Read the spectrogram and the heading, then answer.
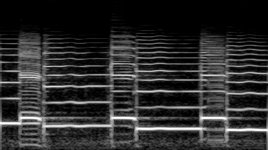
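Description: A lead electric guitar through effects plays three long sustained notes, each opening with a quick warbling trill or bend, clear and upfront with no voices.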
